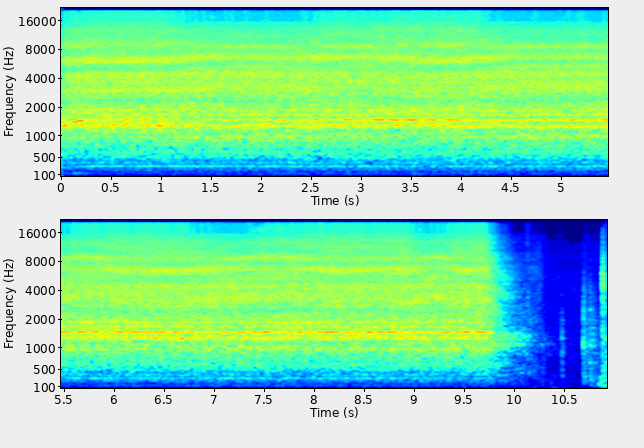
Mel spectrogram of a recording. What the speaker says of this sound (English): Let me take the hairdryer for a sec.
